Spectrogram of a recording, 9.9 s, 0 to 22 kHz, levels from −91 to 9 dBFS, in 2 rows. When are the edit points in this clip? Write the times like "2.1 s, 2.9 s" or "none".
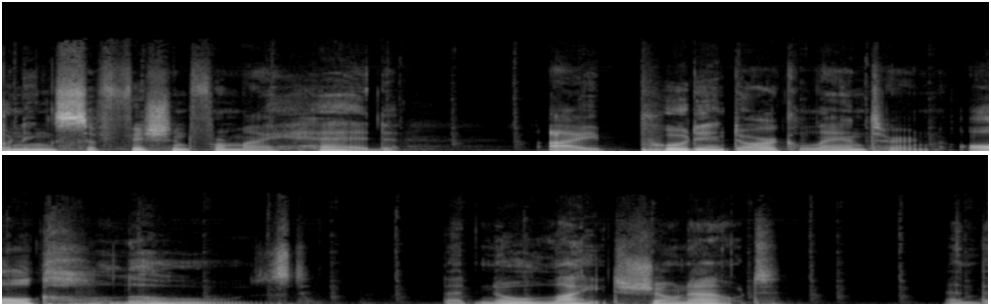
3.6 s, 5.1 s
